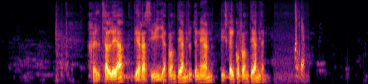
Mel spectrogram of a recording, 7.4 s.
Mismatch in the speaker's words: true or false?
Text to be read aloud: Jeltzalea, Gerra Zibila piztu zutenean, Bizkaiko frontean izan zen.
true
